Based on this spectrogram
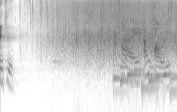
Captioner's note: applause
